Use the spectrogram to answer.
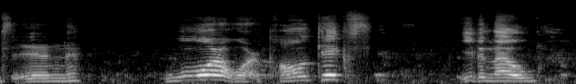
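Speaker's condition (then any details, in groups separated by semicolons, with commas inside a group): Cerebral palsy; legs affected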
